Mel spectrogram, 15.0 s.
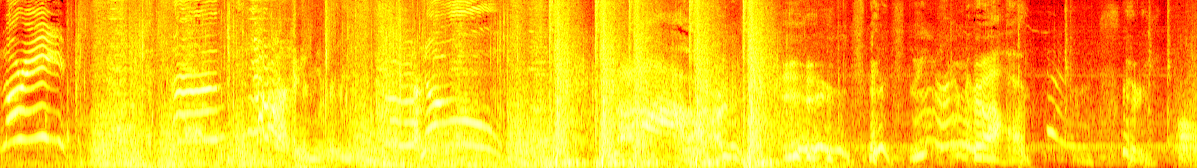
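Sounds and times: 
strained voices talking and shouting in an audio drama: 0:00.0 - 0:14.6
gunshots in an audio drama: 0:00.9 - 0:10.3.

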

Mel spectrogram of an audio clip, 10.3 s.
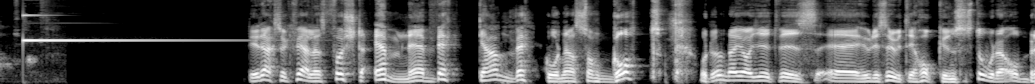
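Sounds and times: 
glasses clinking in a toast: 0:00.1 - 0:02.6
speech: 0:02.5 - 0:10.3.

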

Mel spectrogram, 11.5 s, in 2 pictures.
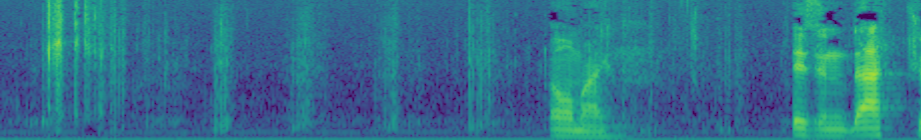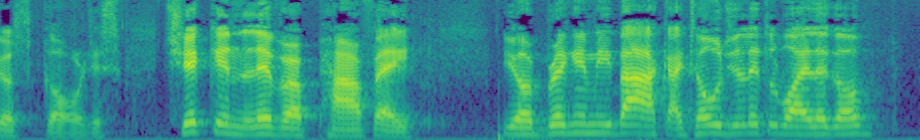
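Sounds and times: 
person biting into and chewing crisp food: 0:00.0 - 0:05.0
speech: 0:03.5 - 0:04.0, 0:05.0 - 0:11.3.

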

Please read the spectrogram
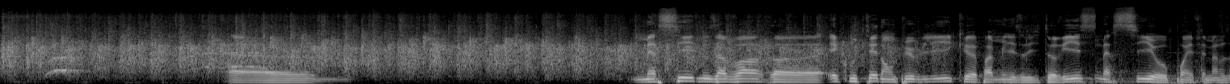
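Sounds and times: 
audience applause: 0:00.0 - 0:09.8
speech: 0:02.3 - 0:03.4, 0:06.3 - 0:12.2.

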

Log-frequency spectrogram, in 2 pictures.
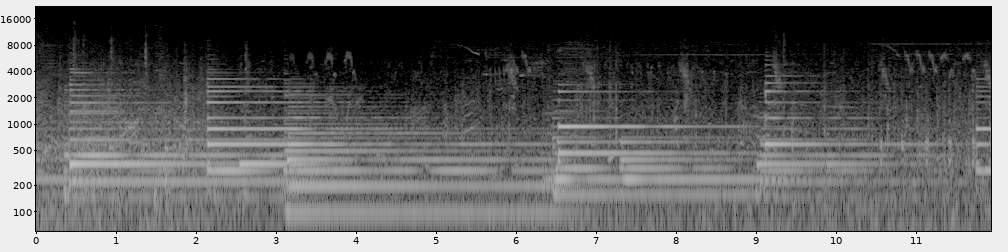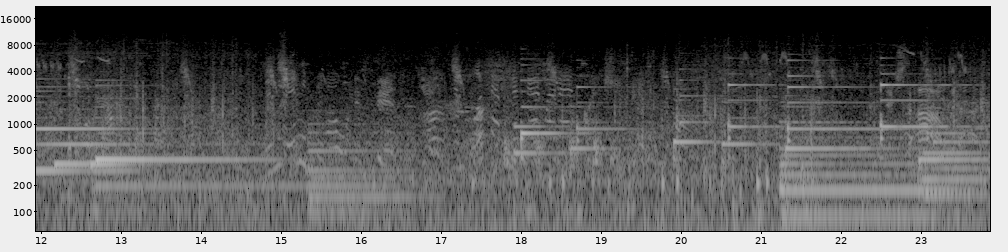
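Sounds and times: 
light clopping of a passing horse cart: 0:00.0 - 0:03.1, 0:04.8 - 0:23.8
music of held ringing chords in a medieval town: 0:00.0 - 0:23.8
soft murmur of chatter: 0:00.0 - 0:23.8.

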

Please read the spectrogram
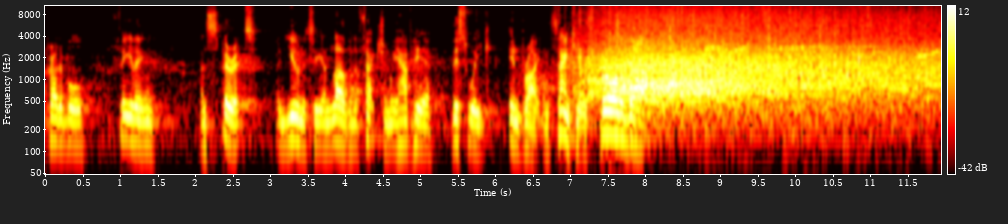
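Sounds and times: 
speech: 0:00.0 - 0:08.2
thunderous conference applause: 0:07.1 - 0:11.9.

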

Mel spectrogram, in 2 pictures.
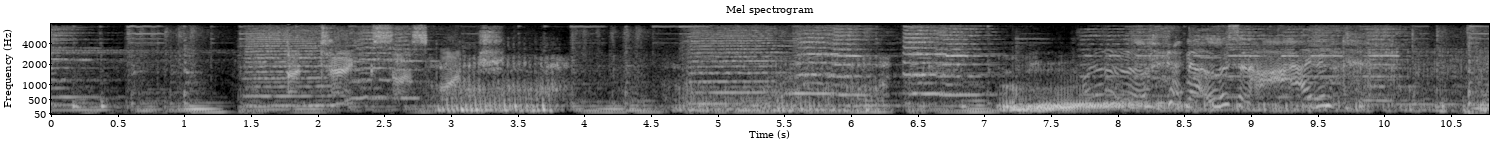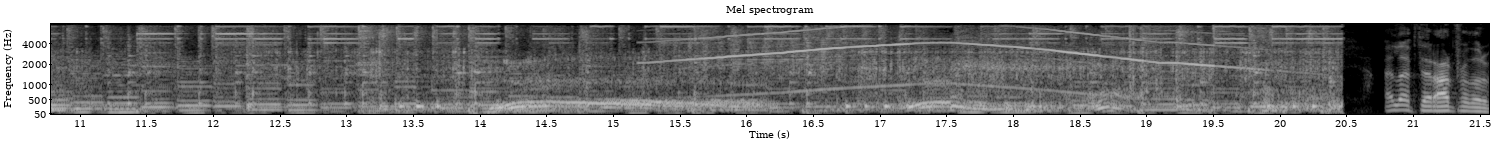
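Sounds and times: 
busy music: 0:00.0 - 0:20.5
laughter: 0:07.8 - 0:10.3
slide whistle sound effect: 0:14.0 - 0:20.5
speech: 0:20.8 - 0:21.5.

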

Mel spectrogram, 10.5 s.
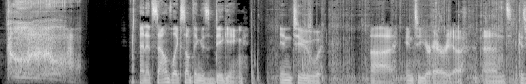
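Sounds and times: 
monstrous howl: 0:00.0 - 0:01.7
speech: 0:02.8 - 0:10.5.

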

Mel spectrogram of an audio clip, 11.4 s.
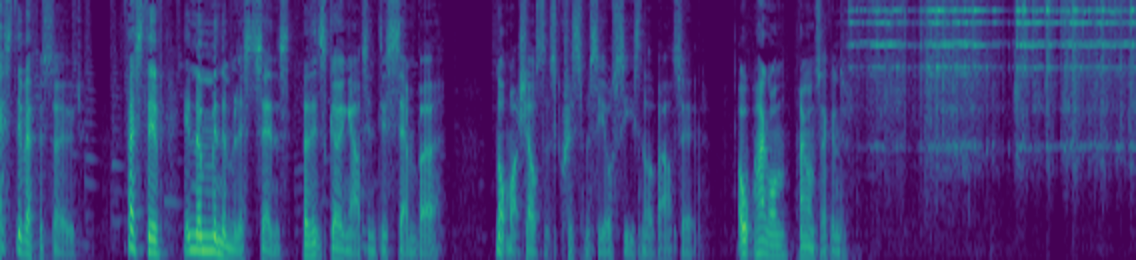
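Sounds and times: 
speech: 0:00.0 - 0:08.8
sleigh bells: 0:08.5 - 0:11.3.

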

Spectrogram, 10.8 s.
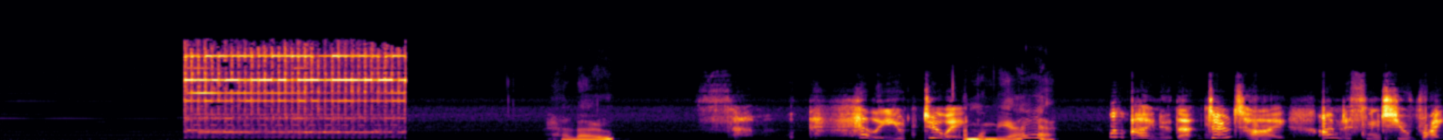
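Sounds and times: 
telephone bell ringing in a studio: 0:01.4 - 0:03.1
speech: 0:04.2 - 0:04.6, 0:06.6 - 0:08.0, 0:08.6 - 0:10.8.

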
